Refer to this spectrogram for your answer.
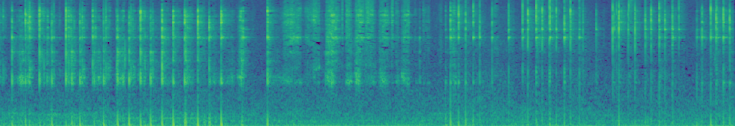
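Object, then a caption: Small carved wooden figurine. Long nails tap and scratch the beak of a small, solid, polished wooden toucan carving held close. Quick, sharp clicks with very short decay come in bursts over a continuous bright, raspy scratching. A faint steady low hum sits underneath throughout.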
